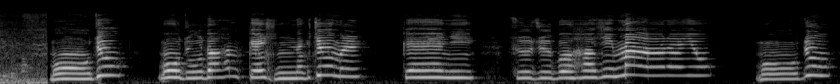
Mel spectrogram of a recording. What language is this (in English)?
Korean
